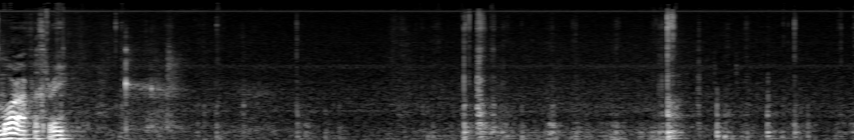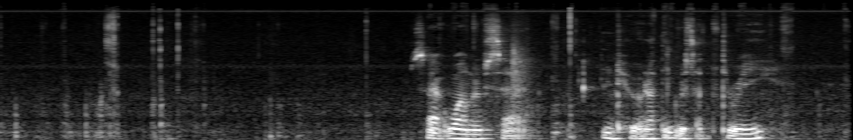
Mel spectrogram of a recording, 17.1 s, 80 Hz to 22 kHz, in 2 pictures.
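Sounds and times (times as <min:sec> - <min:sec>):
lock pick scraping metal: 0:09.5 - 0:10.3.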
